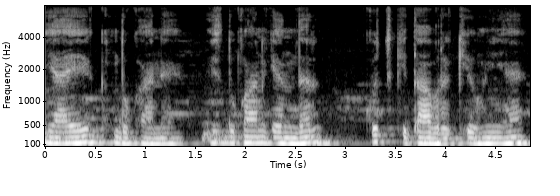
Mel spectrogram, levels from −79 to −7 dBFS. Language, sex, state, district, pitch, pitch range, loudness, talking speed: Hindi, male, Uttar Pradesh, Saharanpur, 120 Hz, 115-125 Hz, -16 LUFS, 160 wpm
